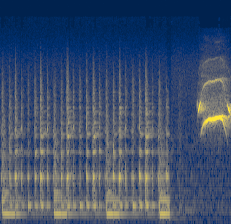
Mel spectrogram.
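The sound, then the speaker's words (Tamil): A person gives one short, sharp, high whistle near the end, loud, following a stretch of rhythmic, pulsing tonal sound that fades out just before it. “யாரா விசில் அடிச்சது? எதுக்காக விசில் அடிக்கிற?”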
